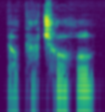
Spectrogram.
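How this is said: The name is pronounced the Portuguese way. "In in uh, Portuguese, it'd be El Cachorro"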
